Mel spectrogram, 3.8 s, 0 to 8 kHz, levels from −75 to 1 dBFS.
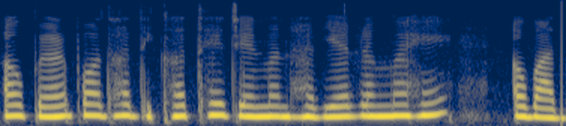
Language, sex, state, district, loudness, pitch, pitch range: Chhattisgarhi, female, Chhattisgarh, Sukma, -9 LUFS, 245 Hz, 235-260 Hz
